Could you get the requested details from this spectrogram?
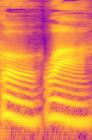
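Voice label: "kowa", concatenated syllables; Affixing experiment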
